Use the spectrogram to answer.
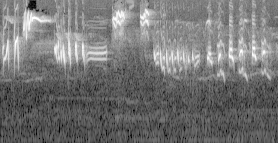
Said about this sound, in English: The roots of its common name lie in Europe, though, and a distant relative, a bird not much bigger than a chickadee, the European robin.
